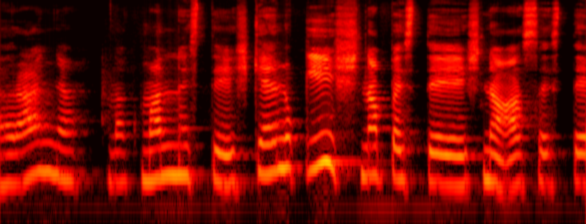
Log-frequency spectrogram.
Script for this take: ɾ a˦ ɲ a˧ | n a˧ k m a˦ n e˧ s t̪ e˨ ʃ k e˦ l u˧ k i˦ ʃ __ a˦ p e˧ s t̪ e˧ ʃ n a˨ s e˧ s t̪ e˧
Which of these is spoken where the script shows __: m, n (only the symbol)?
n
